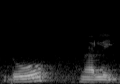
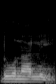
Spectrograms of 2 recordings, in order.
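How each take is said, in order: First: "दुनाली" split slowly as "du... naali"; slow syllable demo. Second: Said in the usual way. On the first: Shown as a demonstration. Teacher breaks up the word for students, slow and separated. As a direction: draw out the first syllable of "दुनाली", then "naali". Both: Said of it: "दो का दो बन जाता है".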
